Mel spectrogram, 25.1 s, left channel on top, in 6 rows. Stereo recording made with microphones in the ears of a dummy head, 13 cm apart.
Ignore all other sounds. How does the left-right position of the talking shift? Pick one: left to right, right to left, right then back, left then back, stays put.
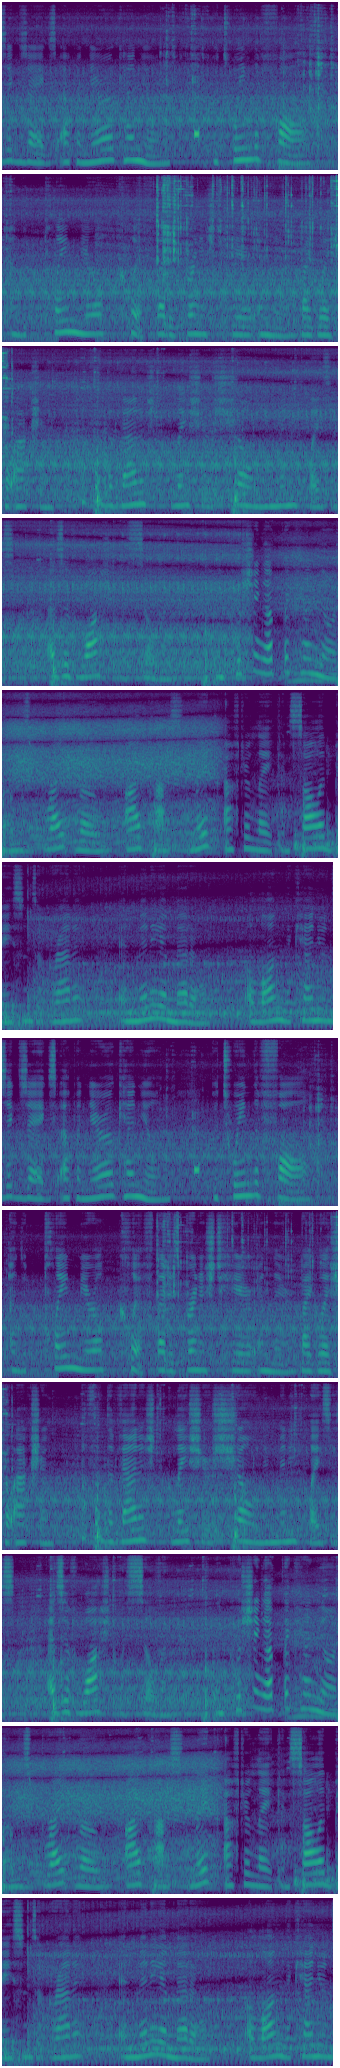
stays put.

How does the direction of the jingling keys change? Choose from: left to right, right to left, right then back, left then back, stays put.
left to right.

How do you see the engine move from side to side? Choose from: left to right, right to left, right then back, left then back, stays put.
left to right.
